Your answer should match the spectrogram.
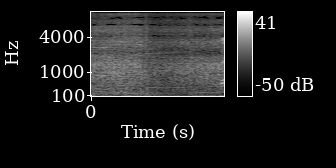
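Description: Diesel engine of a Volkswagen Delivery 9.160 box truck running as it pulls away, a steady engine noise that dips slightly in the middle and swells again near the end.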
